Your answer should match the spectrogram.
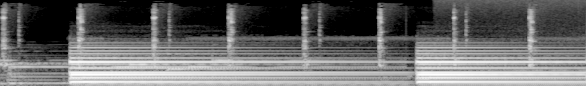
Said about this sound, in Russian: Давняя мечта отца Константина – часы с боем.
